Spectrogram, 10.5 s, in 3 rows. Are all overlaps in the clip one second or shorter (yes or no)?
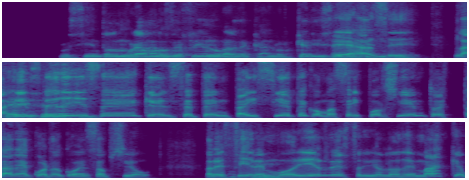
no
